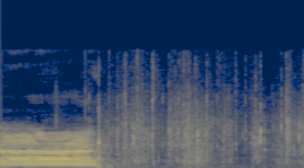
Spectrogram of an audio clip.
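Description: A child's voice holding a long drawn-out vowel ends about two-thirds of a second in. After it comes faint, irregular crinkling of plastic wrapping being handled.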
